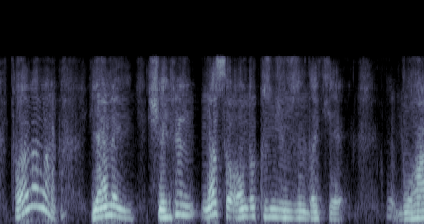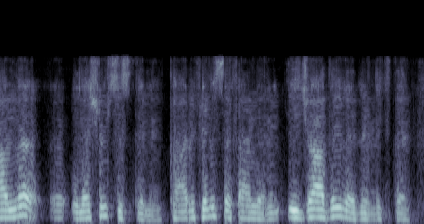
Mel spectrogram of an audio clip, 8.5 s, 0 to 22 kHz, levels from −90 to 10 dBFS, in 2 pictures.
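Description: From start to finish the speech carries heavy Speex codec damage. It sounds hoarse and grainy, which fits Speex run at a very low setting, around 6 kbps. At that rate the CELP coder has too few bits for the excitation, so the fine texture turns into noise. Nothing gets through above 7.7 kHz, and the band between 4 kHz and that ceiling is only a shaped, hissy fill.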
